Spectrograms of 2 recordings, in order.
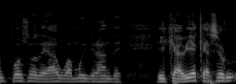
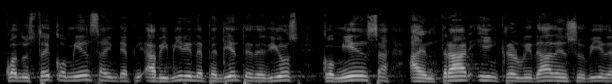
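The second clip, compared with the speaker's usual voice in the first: ordinary talk, nothing marked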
